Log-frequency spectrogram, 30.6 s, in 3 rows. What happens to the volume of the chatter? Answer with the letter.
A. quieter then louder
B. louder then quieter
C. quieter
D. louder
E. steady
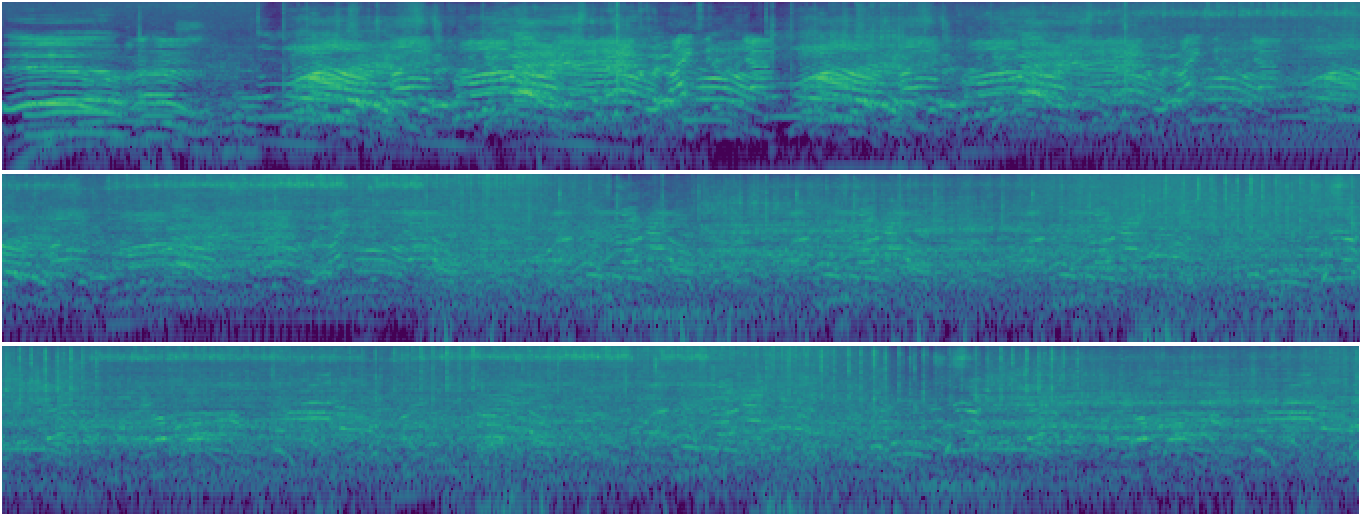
C.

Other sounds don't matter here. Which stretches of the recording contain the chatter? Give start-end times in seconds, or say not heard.
0.0-30.5.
